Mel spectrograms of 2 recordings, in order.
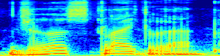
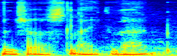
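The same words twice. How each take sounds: First: "like" lifted and stressed. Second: "that" stressed, falling. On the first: Pastor stressing "like" to the congregation, emphatic. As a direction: lean on "like". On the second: Pastor repeating the phrase, stressing "that". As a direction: land on "that". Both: Shown as a demonstration. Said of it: "most of the prayers here are like that".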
